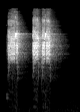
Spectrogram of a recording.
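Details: Black francolin (kala teetar) calling: three harsh, grating, rasping notes, a single note followed after a short pause by a quick pair, all loud and clear against silence.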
